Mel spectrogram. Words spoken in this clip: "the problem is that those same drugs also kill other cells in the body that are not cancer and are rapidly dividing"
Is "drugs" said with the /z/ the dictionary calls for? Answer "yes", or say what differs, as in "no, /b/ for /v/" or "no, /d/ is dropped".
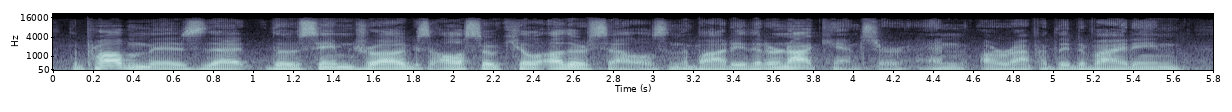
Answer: yes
